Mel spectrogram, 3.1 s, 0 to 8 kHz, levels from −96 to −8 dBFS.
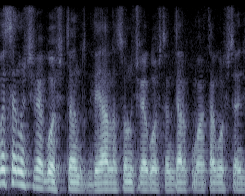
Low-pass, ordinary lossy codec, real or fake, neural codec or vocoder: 7.2 kHz; AAC, 32 kbps; real; none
